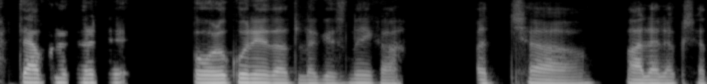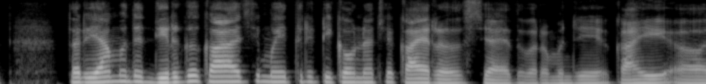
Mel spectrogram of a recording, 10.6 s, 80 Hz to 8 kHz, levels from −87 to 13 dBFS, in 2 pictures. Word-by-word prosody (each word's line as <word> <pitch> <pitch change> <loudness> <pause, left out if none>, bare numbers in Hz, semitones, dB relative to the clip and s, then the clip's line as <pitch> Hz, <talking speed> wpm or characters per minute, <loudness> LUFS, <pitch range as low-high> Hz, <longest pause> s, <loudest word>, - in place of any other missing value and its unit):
त्याप्रकारचे, 145 -1 +1 0.6
ओळखून 135 +2 +5
येतात 130 -3 +2
लगेच. 120 -1 -4
नाही 135 -1 -1
का? 115 -2 -5 0.6
अच्छा! 120 -2 -3 0.4
आलं 120 0 +3
लक्षात. 115 0 -6 0.5
तर 160 - +3
यामध्ये 180 +3 +4
दीर्घकाळाची 180 +3 +3
मैत्री 175 0 -2
टिकवण्याचे 160 -1 -1
काय 145 0 +4
रहस्य 130 -1 -2
आहेत 115 -1 -1
बरं? 120 -1 -7
म्हणजे 120 +2 -4
काही 130 +2 0
अ, 120 -4 -3
135 Hz, 120 wpm, -23 LUFS, 120-155 Hz, 0.6 s, ओळखून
